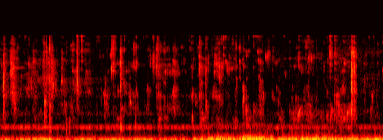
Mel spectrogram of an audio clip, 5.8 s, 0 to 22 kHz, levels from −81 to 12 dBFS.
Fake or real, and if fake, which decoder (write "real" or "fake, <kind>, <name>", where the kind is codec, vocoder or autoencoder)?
fake, vocoder, WaveNeXt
